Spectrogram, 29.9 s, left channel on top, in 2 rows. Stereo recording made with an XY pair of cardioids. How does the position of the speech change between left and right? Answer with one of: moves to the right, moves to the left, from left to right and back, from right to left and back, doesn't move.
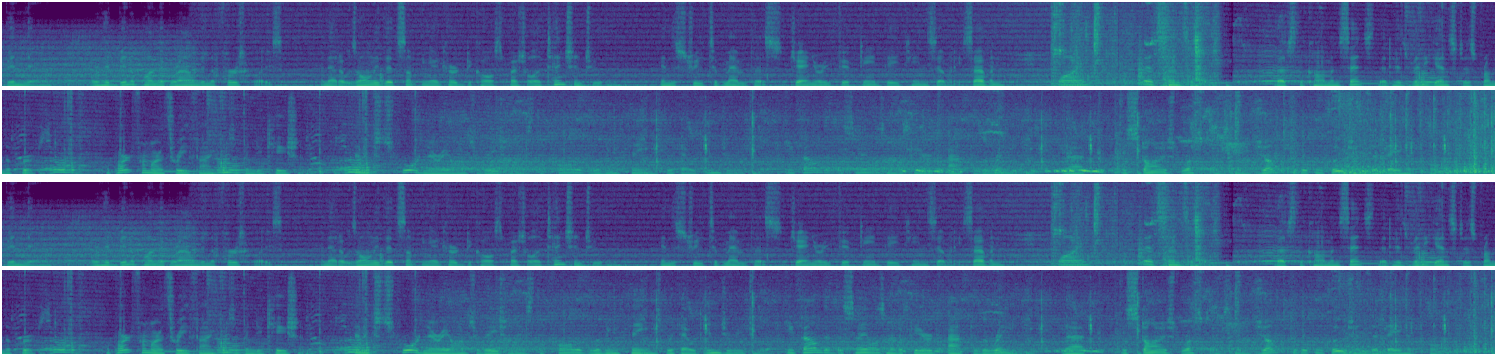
from left to right and back.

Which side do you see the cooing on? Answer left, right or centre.
left.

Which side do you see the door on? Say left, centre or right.
left.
